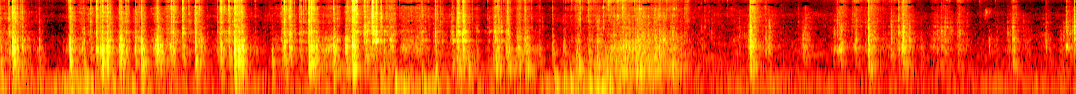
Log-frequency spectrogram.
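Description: Plastic clicking and clattering from a hand-operated custom toy garbage truck's side-loader arm gripping and tipping small plastic trash cans, with a denser rattle about six seconds in as the contents spill, then a few sparse clicks.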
